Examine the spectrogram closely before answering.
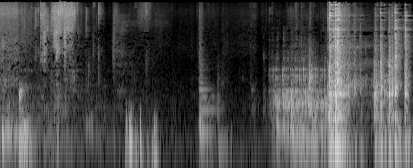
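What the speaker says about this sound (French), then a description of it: "Un petit peu de rinçage." Tap water runs and splashes as a homemade clay cleaning stone is rinsed under a faucet, coming in two bursts with a quiet gap between them, the second louder and more broken up by handling.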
